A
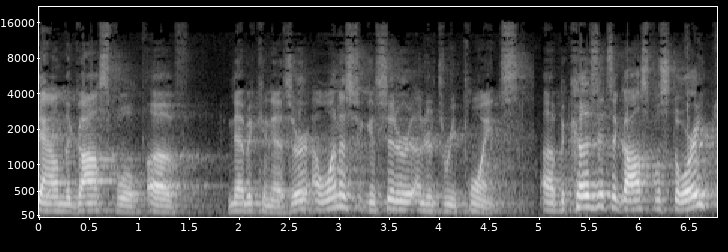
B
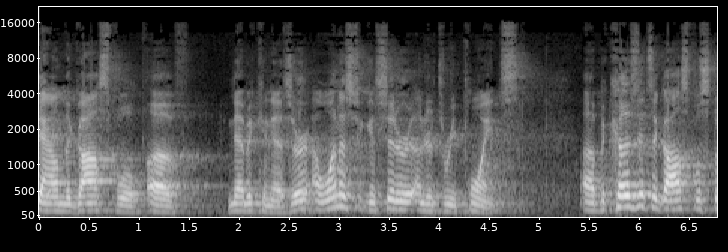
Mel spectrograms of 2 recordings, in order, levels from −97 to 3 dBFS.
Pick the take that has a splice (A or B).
A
